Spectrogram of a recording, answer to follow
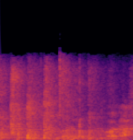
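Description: People's voices talking and calling out in a large room, with a few short taps in the first half-second or so.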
